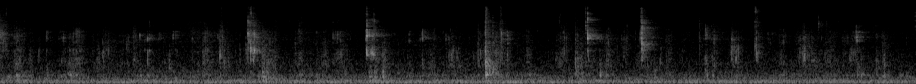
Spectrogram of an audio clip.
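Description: Close-miked chewing and mouth smacking while eating a seafood boil, with sharp clicks at irregular intervals over a steady low hum.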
